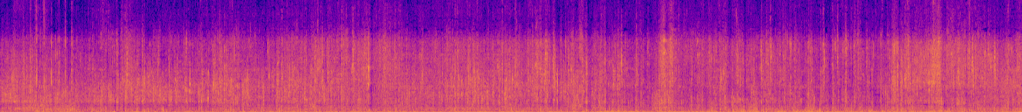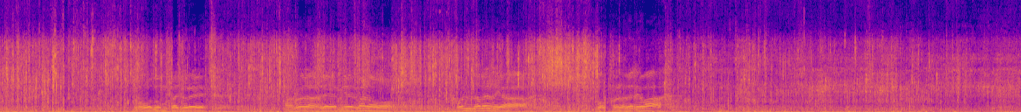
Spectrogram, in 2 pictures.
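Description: Wind buffeting the microphone and mountain bike tyres rattling over loose rock on a steep descent, a steady rushing noise throughout. From about two-thirds of the way in, a wavering voice-like sound rises and falls for several seconds.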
